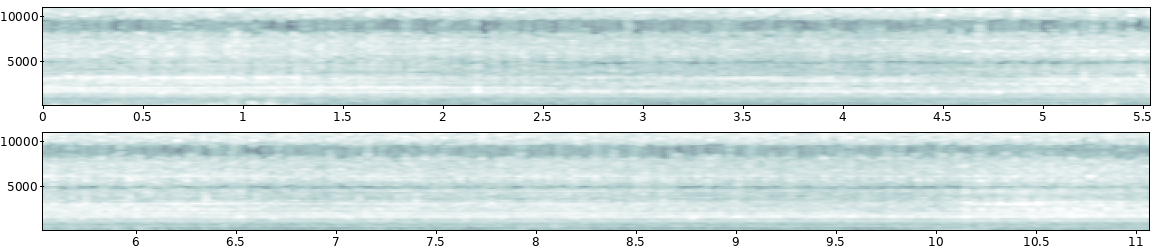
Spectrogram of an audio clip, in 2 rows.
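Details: 1998 Mercedes-Benz E300 OM606 diesel, hot after hours running, at 9,000 ft, before Diesel Purge: uneven idle clatter of about 2.5 pulses per second that does not settle; rough idle, owner suspects injectors.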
